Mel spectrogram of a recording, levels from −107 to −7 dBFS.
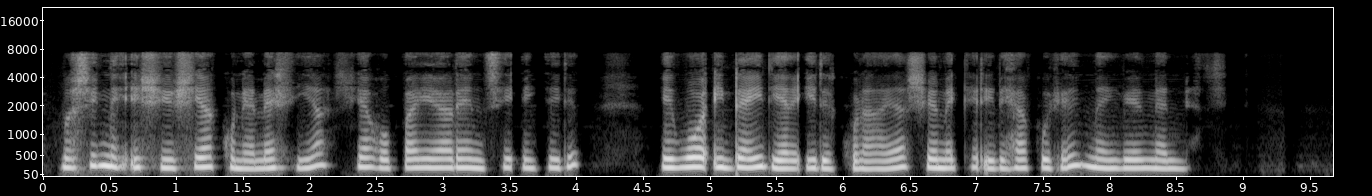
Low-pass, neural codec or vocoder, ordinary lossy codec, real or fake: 7.2 kHz; codec, 16 kHz, 0.5 kbps, FunCodec, trained on LibriTTS, 25 frames a second; none; fake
